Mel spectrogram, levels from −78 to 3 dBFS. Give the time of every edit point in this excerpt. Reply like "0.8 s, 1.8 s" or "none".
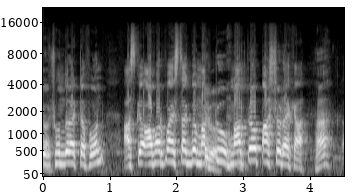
2.4 s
